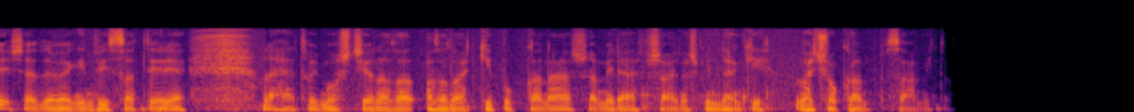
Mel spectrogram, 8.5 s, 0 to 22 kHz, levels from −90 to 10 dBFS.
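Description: Gain pumping throughout: the gain swings roughly 15 dB as it is pulled down under loud speech, likely from excessive input gain clamped by a fast limiter.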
